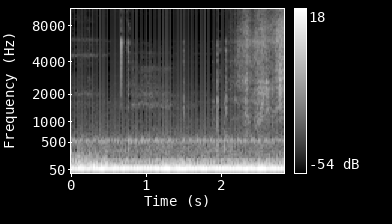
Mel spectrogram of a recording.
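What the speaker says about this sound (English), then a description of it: "the revs will sometimes go up" Engine of a Mitsubishi Evo X idling with the brake held during an SST gearbox reteach, its revs climbing on their own; a steady low rumble with faint mechanical ticks, no talking.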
